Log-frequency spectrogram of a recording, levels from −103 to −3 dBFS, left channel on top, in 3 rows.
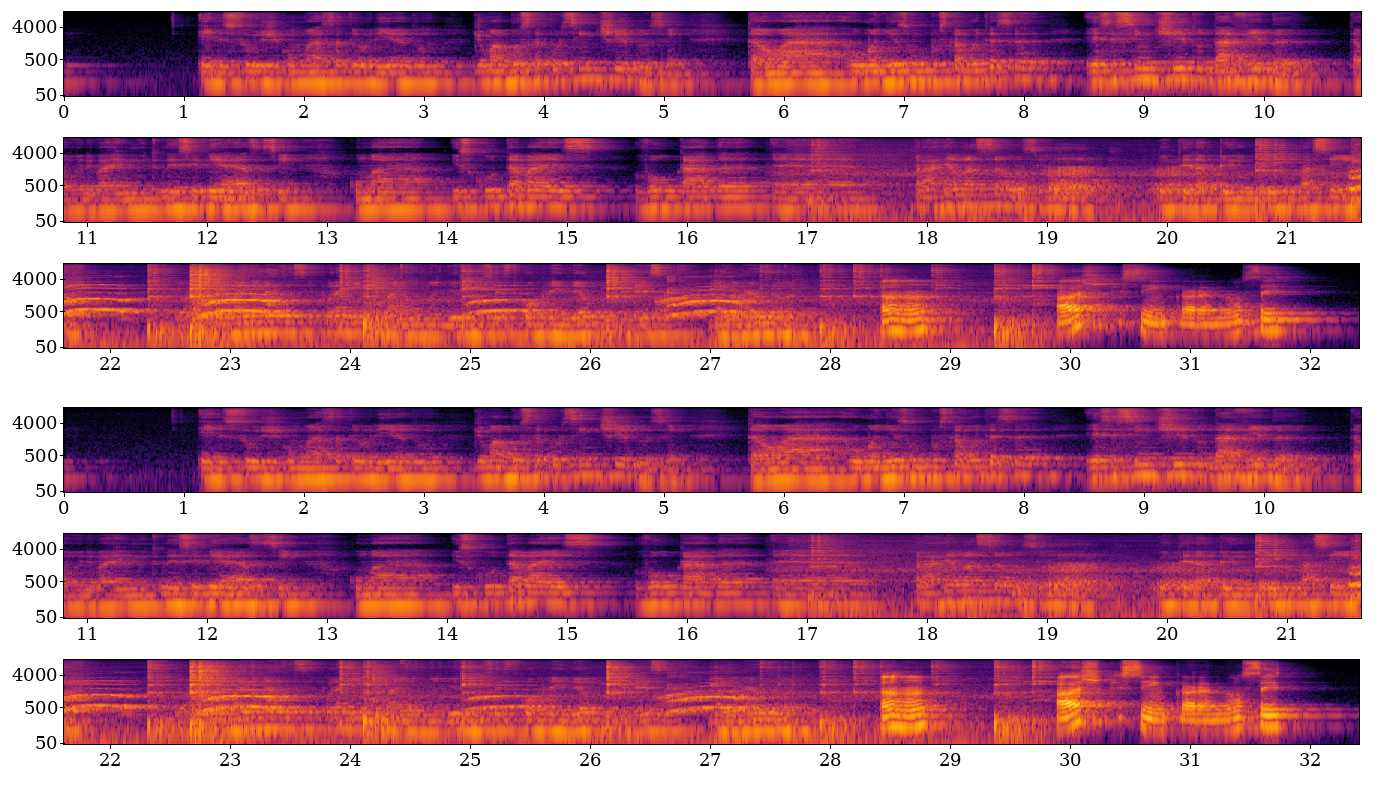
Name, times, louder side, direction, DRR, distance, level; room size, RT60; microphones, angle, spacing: voice 1, 1.1-3.1 3.4-10.3 10.7-15.2 15.6-17.5 17.9-19.4 19.9-21.8 22.5-27.8, left 1 dB, 20° left, -1 dB, 3.1 m, -36 dB
sound 1, 16.6-29.8, right 1 dB, 5° right, 6.1 m, -35 dB
Purr / Meow, 18.7-19.6 19.8-20.4 21.1-21.2 21.5-22.1 22.6-23.5 23.8-24.5 24.9-25.5 25.9-26.0 26.5-27.3, left 2 dB, 50° left, 6.7 m, -30 dB
voice 2, 28.4-28.8 29.9-31.7, right 5 dB, 80° right, 12 dB, 0.7 m, -22 dB
23.0 x 13.0 x 3.5 m, 1.1 s
head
